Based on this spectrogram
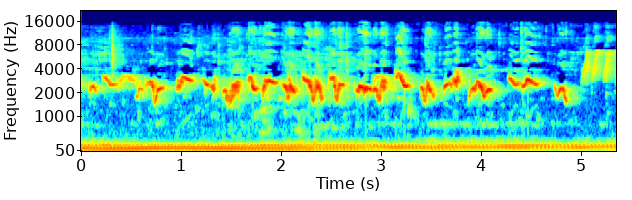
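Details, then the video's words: Red-billed leiothrix pouring out a continuous, fast-paced warble of short looping whistles, each note sharp and distinct, with a low background drone throughout. "Red-billed Leiothrix Singing Voice - Leiothrix Lutea bird"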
